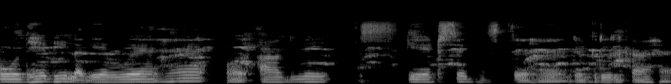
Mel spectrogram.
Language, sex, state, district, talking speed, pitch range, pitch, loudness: Hindi, male, Bihar, Jahanabad, 145 wpm, 115-130 Hz, 120 Hz, -34 LUFS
